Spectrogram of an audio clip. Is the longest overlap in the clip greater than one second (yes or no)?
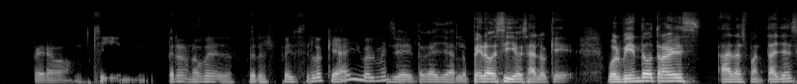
no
